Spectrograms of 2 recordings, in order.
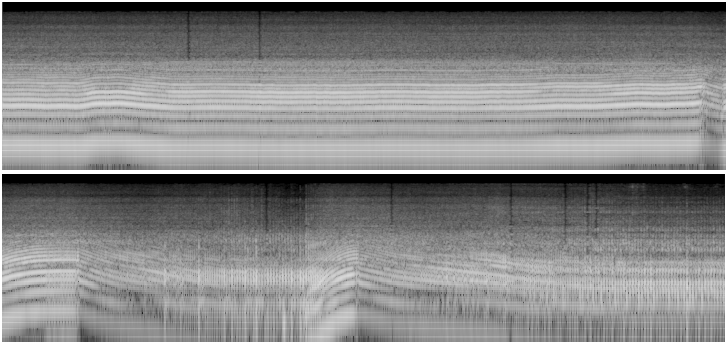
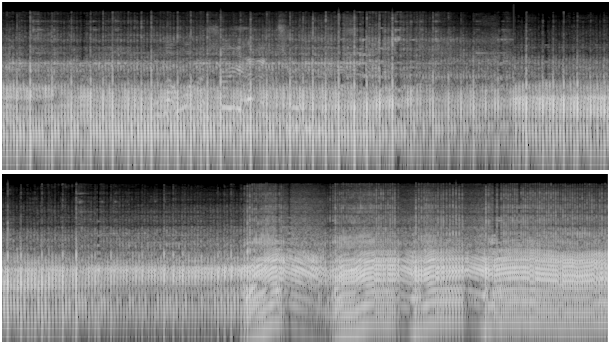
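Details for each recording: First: Old McCulloch two-stroke chainsaw after carburettor tuning: even steady buzz at idle, revs up and drops back smoothly with no stumble or bogging; normal running, well tuned. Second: Old McCulloch chainsaw at full throttle with the high-speed carburetor screw opened too far: thick, blubbery note that sags and surges unevenly; bogging from an over-rich high-speed mixture.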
